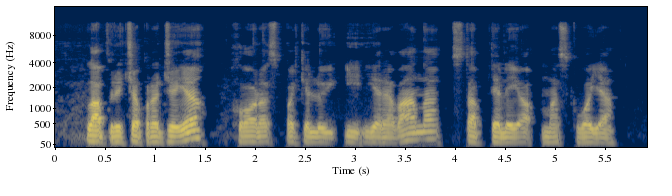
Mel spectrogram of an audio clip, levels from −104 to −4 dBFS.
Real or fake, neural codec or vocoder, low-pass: real; none; 10.8 kHz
